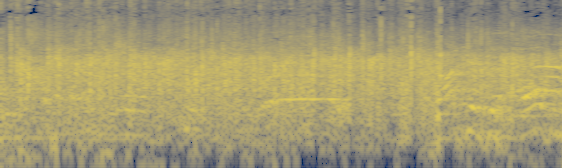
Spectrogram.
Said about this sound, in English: I think we need to clap for the Lord. He's good.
